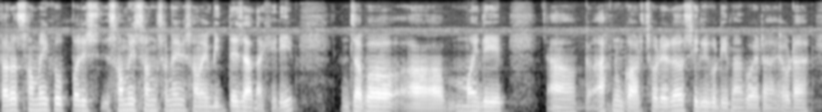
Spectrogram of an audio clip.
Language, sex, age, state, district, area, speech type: Nepali, male, 18-30, West Bengal, Kalimpong, rural, spontaneous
